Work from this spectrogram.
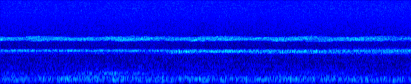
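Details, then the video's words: Chorusing spring peepers alongside American toads on an April night in Michigan under stars and satellites; two continuous high tonal bands stream without pause over soft low-pitched noise. "Sounds of spring peepers and american toads"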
